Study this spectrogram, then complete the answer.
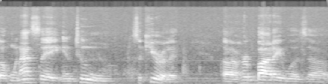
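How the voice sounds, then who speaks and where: Noticeable background noise behind a man speaking at a moderate pace and medium pitch. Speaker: law enforcement official answering reporters at a press conference. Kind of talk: press conference answer. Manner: hesitant, halting with many fillers.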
